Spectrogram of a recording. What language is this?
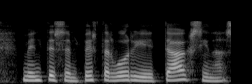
Icelandic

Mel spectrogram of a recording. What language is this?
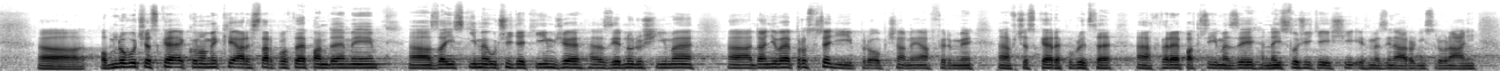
Czech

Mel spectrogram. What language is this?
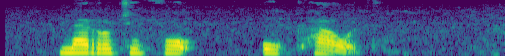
Spanish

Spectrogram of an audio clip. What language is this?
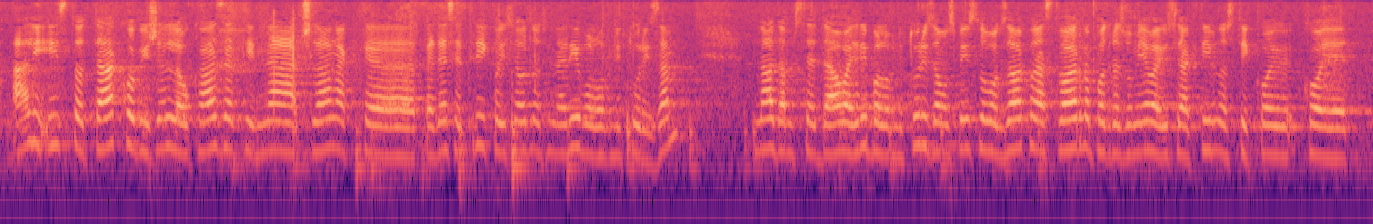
Croatian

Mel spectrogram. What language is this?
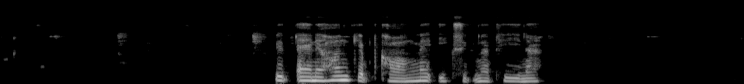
Thai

